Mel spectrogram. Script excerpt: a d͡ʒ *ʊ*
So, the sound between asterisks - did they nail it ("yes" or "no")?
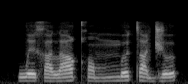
no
